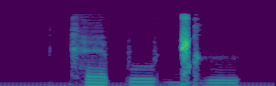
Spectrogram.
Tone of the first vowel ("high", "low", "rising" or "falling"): low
